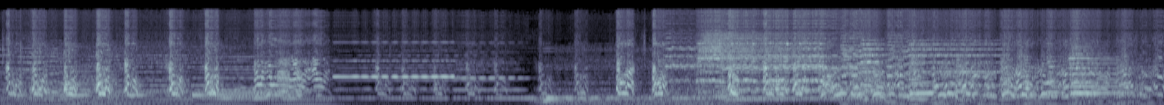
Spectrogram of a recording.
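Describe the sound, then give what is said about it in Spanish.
A pack of hunting hounds bays and barks as they chase a raccoon, giving loud, drawn-out howls mixed with sharp yips and whimpers. The calls come in many overlapping bursts throughout. “Al oír la jauría”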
